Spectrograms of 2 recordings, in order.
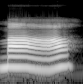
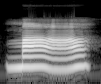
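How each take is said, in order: First: The pitch falls and then rises. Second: The pitch falls and then rises.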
